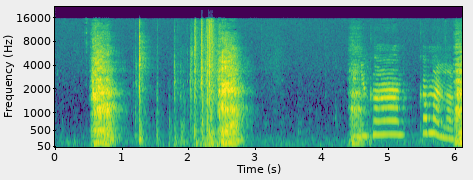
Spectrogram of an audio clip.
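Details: Female dog gives several harsh, forceful coughing bursts in a small room, followed by whining: a dog's cough.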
